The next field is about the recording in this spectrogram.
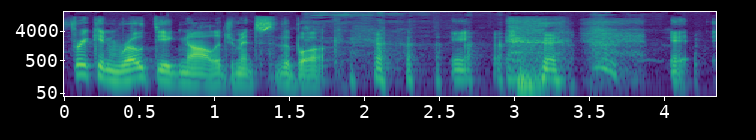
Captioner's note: laughs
